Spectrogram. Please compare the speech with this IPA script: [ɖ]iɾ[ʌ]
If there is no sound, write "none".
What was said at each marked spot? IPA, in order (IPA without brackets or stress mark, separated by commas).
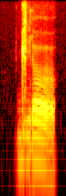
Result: ɖ, ʌ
